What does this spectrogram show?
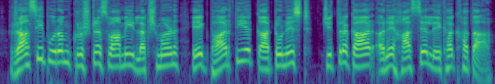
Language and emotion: Gujarati, neutral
